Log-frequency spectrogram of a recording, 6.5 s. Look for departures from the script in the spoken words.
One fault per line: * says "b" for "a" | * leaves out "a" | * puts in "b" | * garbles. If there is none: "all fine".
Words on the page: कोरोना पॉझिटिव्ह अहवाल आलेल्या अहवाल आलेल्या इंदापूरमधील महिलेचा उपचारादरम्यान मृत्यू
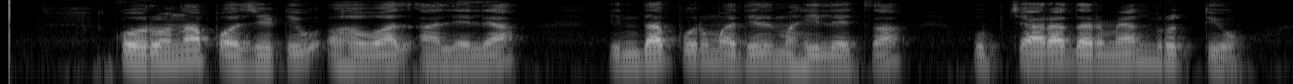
* leaves out "अहवाल आलेल्या"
